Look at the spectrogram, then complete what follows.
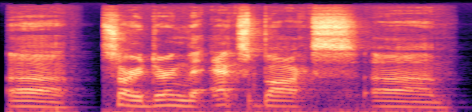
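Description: A man co-hosting a casual podcast, sounding stuffy from allergies and chatting in a relaxed way. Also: on the high side, unhurried. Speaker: podcast co-host. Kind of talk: casual chat.

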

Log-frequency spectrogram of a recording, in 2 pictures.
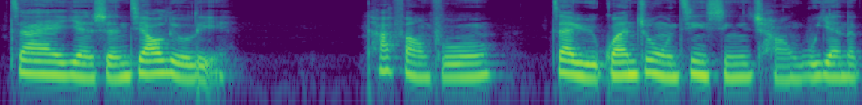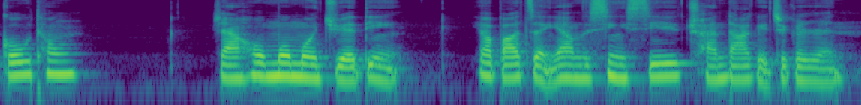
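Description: Low-pitched woman narrating an audio journal. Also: fairly even intonation, a little slow, darkish tone. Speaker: podcast host and arts reviewer. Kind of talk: scripted first-person audio narration.

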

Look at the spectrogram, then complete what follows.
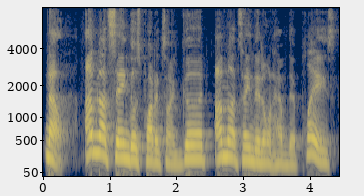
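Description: A man who speaks English as a second language, hosting a solo podcast as a dentist and coaching his listeners in an emphatic, animated way. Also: high-pitched, normal speed. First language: not English.

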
